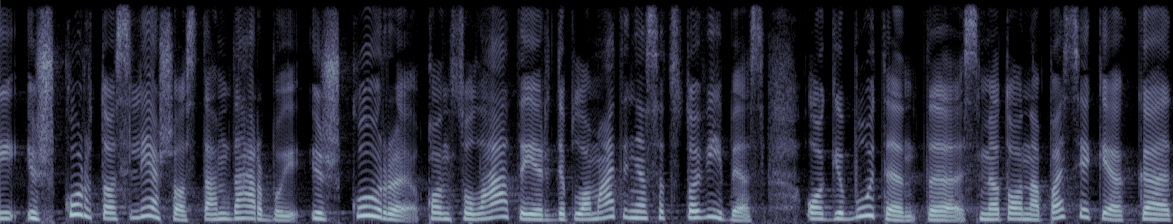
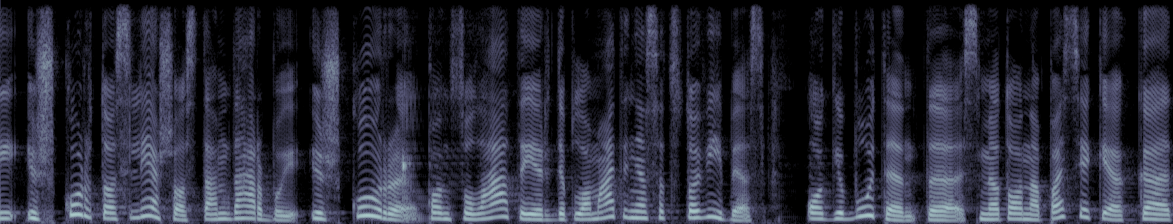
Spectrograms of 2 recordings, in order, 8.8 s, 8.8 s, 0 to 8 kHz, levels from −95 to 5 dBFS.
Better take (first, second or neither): first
